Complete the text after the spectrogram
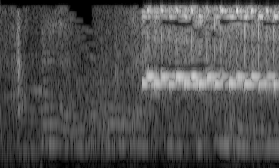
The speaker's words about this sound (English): Okay, my timer went off.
